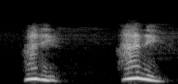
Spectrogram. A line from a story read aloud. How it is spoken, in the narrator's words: whispered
